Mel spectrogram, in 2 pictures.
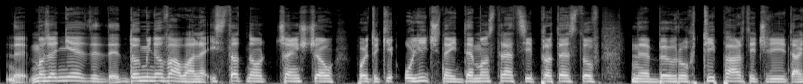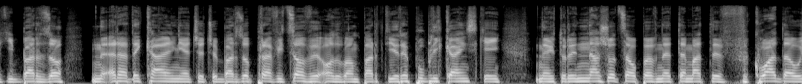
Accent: native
